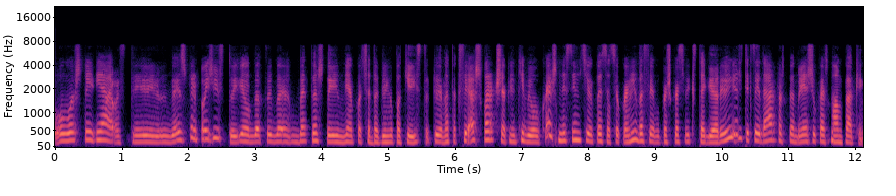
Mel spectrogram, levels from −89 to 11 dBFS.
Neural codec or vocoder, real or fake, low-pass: codec, 16 kHz, 0.5 kbps, FreqCodec, larger model; fake; 7.2 kHz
